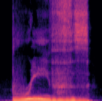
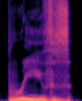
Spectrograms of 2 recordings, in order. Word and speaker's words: breathes: But when the th is voiced, so your vocal cords are moving, like breathe, then the s is pronounced z. For example, this would be breathes, not breathes. It should be breathes, z, z, breathes.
